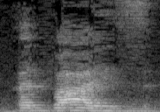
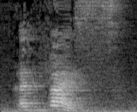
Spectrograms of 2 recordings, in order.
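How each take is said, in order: First: The word ends with a buzzing z sound. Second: The word ends with a hissing s sound. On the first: It names the action of recommending. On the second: It names the thing, a recommendation.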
